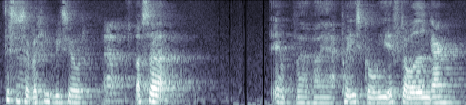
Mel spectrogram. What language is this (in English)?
Danish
